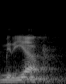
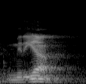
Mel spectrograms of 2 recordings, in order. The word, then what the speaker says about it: Miriam: They pronounce it Miriam. You see the Passion of the Christ? What do they keep on calling Mary? Miriam. Okay, that's how you say it in Hebrew, and even Arabic too.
